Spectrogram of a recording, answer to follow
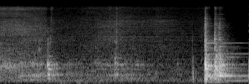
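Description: Handling noise as a sheet-metal blower housing is lifted and set on a cart: a soft rustling hiss that fades, with a couple of faint knocks.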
